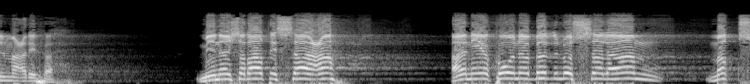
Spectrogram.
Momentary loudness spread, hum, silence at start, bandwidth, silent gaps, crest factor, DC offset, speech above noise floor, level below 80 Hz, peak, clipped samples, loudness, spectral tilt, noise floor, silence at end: 12 LU; none; 0 s; 12 kHz; none; 8 dB; under 0.1%; 51 dB; -30 dBFS; 0 dBFS; 2%; -5 LUFS; -2.5 dB/octave; -58 dBFS; 0 s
